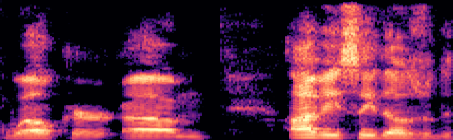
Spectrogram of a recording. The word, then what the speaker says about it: Welker: S- If you're north in the Springs, uh it's Welkner. Uh everyone else in the world, it's Frank Welker.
